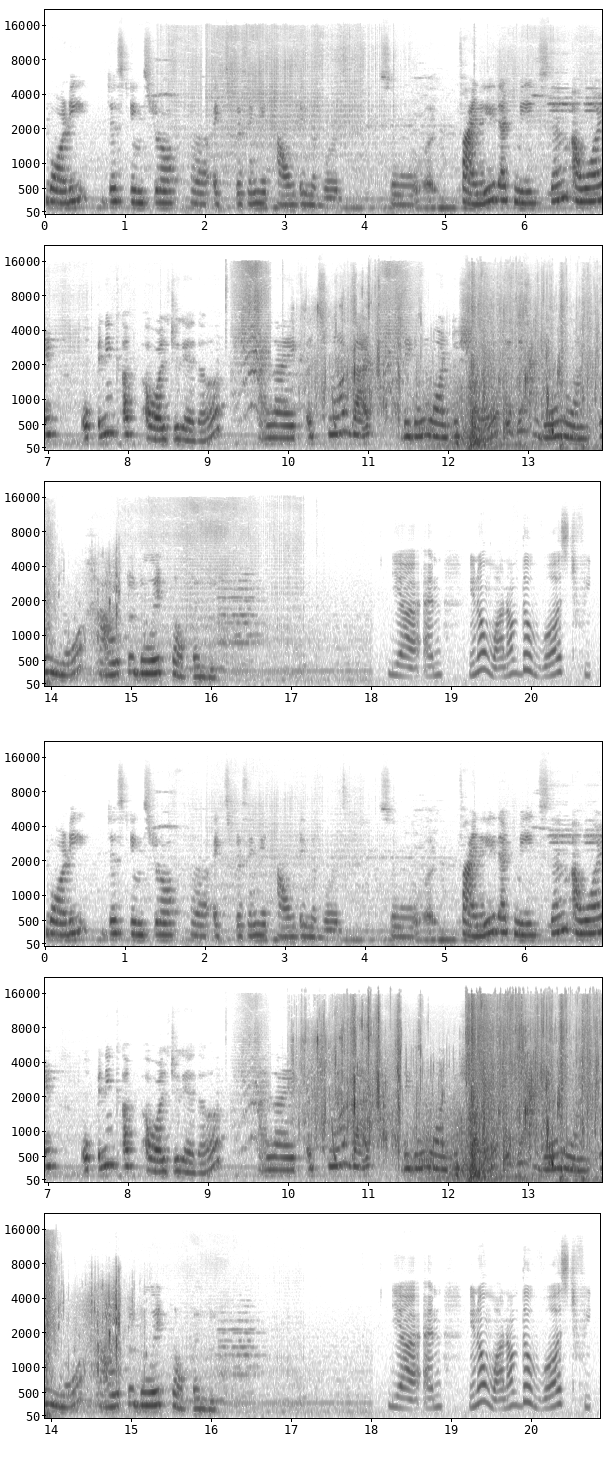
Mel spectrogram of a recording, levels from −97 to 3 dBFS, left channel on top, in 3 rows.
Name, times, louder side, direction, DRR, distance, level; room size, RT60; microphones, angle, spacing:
voice 1, 0.0-7.1 7.4-9.2 9.6-11.1 11.4-16.6, left 1 dB, 15° left, 1.4 m, -32 dB
sound 1, 1.4-4.6 5.3-8.5 9.2-10.1 11.0-11.7 14.7-17.4 19.3-19.4, left 9 dB, 85° left, 4.8 m, -55 dB
sound 2, 10.0-14.9 15.1-15.2, right 6 dB, 80° right, 0.7 m, -32 dB
voice 2, 18.2-18.9 19.2-20.7, right 1 dB, 10° right, 4.8 m, -41 dB
head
